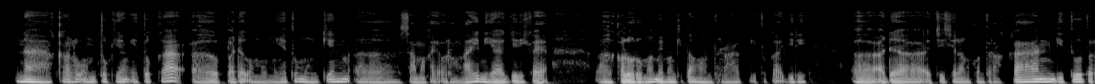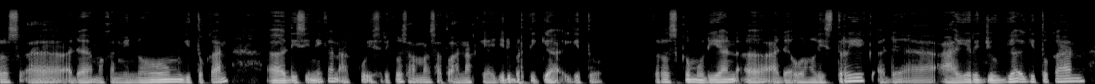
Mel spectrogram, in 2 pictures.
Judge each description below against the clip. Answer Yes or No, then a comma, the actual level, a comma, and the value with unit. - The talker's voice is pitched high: No, low, 100 Hz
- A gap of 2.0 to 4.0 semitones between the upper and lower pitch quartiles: Yes, narrow, 2.4 semitones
